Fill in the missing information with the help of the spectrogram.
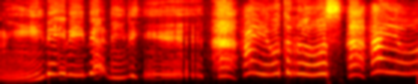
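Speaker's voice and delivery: very high, whiny mock urging with a crying edge; mock panicky Jesus. Preacher mocks a wrong picture of Jesus, whiny and tearful. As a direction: parody a frantic, tearful cheer-on. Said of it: "terus dia gak ngene".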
